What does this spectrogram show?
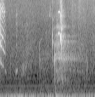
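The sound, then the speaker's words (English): A newly hatching chick peeps in a few short, high chirps, with a brief crackle midway and a steady low hum underneath; fairly quiet, no talking. “But right now we hear it hatching.”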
